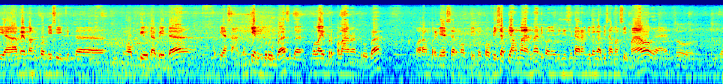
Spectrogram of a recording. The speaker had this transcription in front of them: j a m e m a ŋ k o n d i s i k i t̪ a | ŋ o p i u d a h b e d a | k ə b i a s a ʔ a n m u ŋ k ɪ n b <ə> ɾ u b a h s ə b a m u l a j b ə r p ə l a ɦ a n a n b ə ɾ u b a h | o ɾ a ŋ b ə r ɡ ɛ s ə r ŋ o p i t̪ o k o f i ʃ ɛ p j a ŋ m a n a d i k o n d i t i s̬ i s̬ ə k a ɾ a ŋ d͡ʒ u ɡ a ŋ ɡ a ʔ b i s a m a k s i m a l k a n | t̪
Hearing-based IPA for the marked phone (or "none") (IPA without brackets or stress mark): ə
